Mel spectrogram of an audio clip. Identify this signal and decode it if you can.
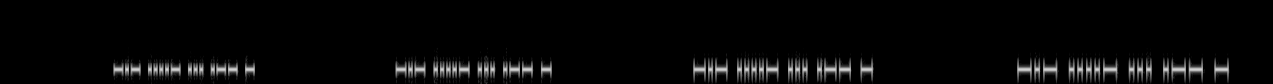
Morse code, heard as a keyed tone, about 35 wpm, 700 Hz. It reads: K4SWT K4SWT K4SWT K4SWT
